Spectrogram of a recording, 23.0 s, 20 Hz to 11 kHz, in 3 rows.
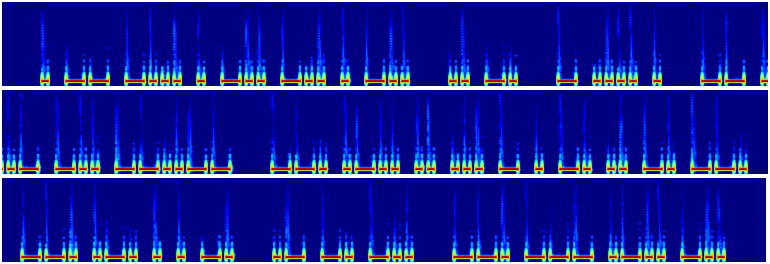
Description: Morse code, heard as a keyed tone, about 20 wpm, 700 Hz. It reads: EMBEDDED IN THE MUD, GLISTENING GREEN AND GOLD
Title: A Sound Of Thunder 20wpm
